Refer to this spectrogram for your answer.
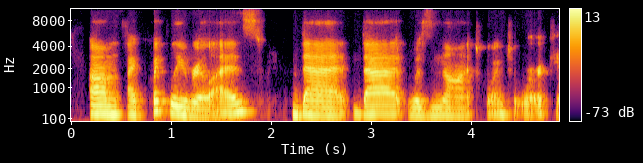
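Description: Her voice is somewhat breathy, with fairly even intonation. The background stays quiet. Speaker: podcast guest. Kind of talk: interview answer. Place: home room. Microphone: studio mic.

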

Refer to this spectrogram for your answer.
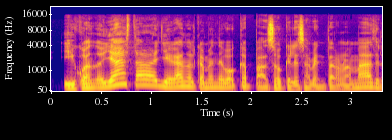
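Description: A man at a fairly high pitch, very fast pace and very wide pitch swings, in a dry sound with no echo over a quiet background. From Mexico City. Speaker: podcast host. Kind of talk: casual chat. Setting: at a home. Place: studio. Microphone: studio mic.

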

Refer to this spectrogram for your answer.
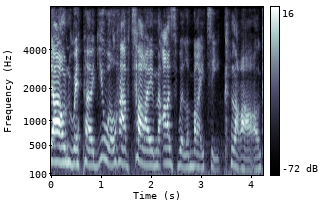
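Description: A woman growls in a put-on character voice at medium pitch. She speaks at a fairly slow pace. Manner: commanding, menacing.

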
